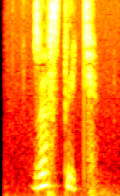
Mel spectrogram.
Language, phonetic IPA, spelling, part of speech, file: Russian, [zɐˈstɨtʲ], застыть, verb, Ru-застыть.ogg
- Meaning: 1. to thicken, to harden, to solidify 2. to cool down 3. to freeze, to feel cold; to catch cold 4. to stiffen, to freeze, to be / become / stand stockstill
